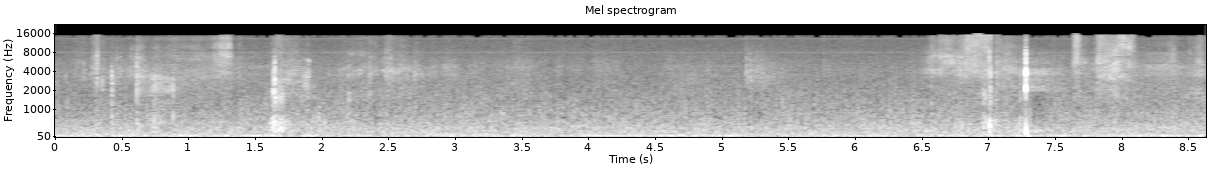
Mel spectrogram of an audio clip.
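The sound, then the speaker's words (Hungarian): Soft, intermittent rustling of papers being shuffled and mixed up, with scattered crinkly bursts and a denser flurry of handling near the end, quiet with no talking. “Összekavarodtak a papírjaim, te jóságos ég.”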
